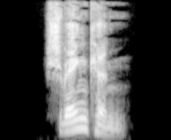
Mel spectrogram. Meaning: 1. to wave, to brandish (a long item, e.g. a flag or sword) 2. to swivel (a lamp etc.) 3. to pan (a camera) 4. to flip food in a pan 5. to swing
- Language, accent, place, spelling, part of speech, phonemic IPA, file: German, Germany, Berlin, schwenken, verb, /ˈʃvɛŋkn̩/, De-schwenken.ogg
